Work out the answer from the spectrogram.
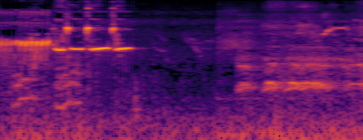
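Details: Canary chirping: a fast rattled trill, then a few sustained pure whistled notes with sharp upper overtones, followed by a quieter stretch of softer, warbled phrases in the background.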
